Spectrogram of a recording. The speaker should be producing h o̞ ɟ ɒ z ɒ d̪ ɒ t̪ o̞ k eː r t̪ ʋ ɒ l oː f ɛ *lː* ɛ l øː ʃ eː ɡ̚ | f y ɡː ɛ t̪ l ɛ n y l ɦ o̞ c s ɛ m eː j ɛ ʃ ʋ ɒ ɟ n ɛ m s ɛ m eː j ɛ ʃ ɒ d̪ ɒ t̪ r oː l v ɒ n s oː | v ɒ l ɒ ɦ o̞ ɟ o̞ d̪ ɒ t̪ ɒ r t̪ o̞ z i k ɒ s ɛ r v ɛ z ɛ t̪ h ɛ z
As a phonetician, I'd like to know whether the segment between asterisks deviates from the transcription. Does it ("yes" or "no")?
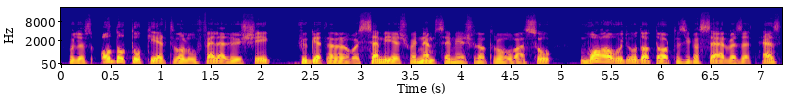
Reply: yes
